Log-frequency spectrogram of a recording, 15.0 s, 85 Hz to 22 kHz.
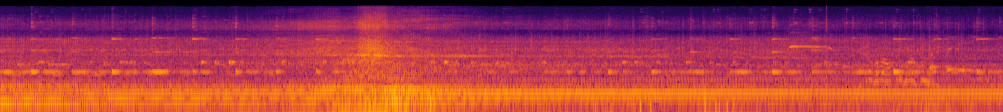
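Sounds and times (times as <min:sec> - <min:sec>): cattle bells clinking: 0:00.0 - 0:15.0
rushing noise: 0:03.8 - 0:07.3.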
